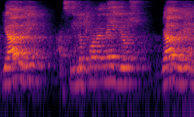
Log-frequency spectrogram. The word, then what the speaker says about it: Yahvé: Según la enciclopedia Wikipedia, Yahvé, así le ponen ellos, Yahvé es según ellos y el consenso académico, la pronunciación más probable del tetragramatón.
